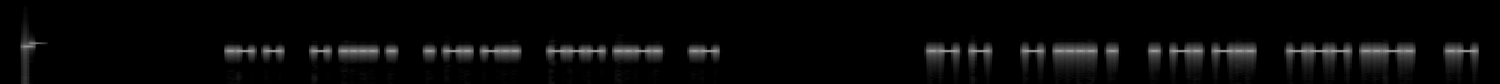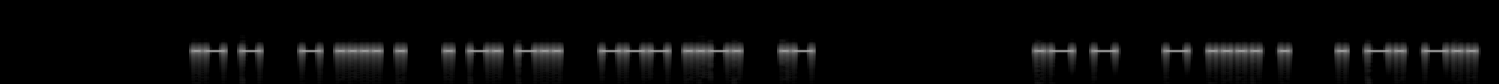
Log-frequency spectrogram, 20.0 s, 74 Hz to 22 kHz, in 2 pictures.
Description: Morse code, heard as a keyed tone, about 30 wpm, 700 Hz. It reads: AT THE END OF A AT THE END OF A AT THE END OF A AT THE END
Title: Speed-Racing - Sets of 5 Words 25wpm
